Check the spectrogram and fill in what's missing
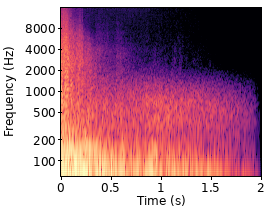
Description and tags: Dark Detonation Type 02
This sample is actually just a Pyrocracker explosion.I recorded this with my Handy mic.This sample has been Modified using Fl-Studio 6 XXL and Audacity.this Sound have been processed several times to generate this "Bassy" Sound
Detoantion, Explosion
